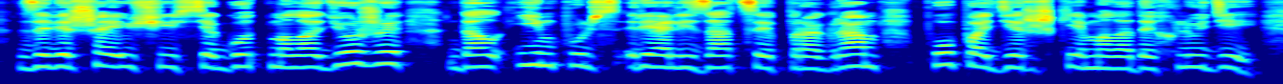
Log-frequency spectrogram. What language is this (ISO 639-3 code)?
kaz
